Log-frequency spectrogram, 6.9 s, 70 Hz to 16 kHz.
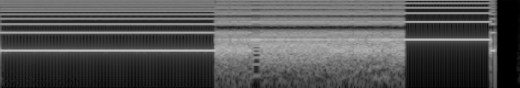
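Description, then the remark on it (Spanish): A computer tape loading: a steady high pilot tone, then a loud harsh screeching burst of data noise for a few seconds, followed by another clean tone before it cuts off. “dale al play. Ok, cargamos Retromanía 30”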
